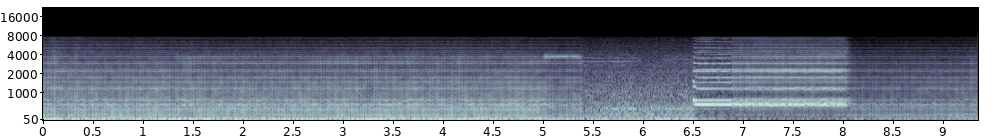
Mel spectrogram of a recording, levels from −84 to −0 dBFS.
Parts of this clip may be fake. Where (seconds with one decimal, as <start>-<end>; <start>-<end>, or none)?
0.0-5.4; 6.9-9.4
